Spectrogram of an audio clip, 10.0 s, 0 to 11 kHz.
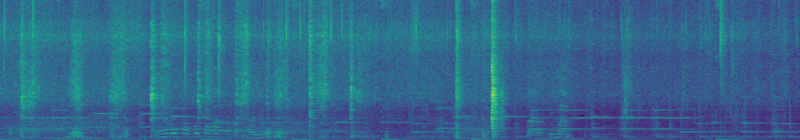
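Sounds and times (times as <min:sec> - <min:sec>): spatula scraping a wok: 0:00.0 - 0:08.2
food sizzling: 0:00.0 - 0:10.0
slow low-beat background music: 0:00.0 - 0:10.0.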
